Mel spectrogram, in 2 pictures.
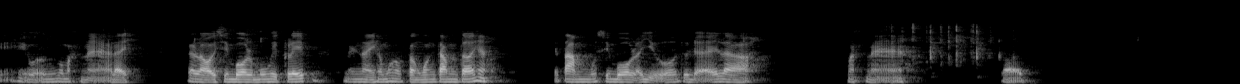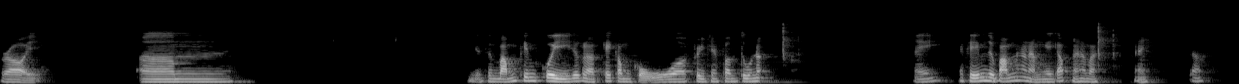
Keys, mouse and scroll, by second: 1.7 click, 2.4 click, 4.4 click, 6.5 click, 8.6-10.4 typing, 11.1 click, 15.5 click, 16.1 click, 20.1 q, 23.3 q.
